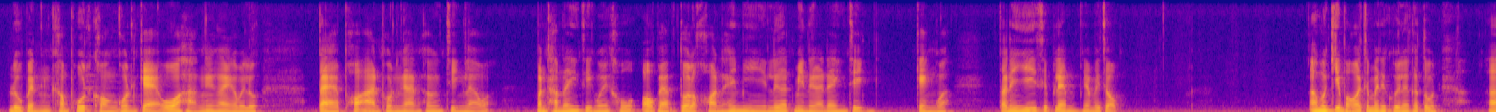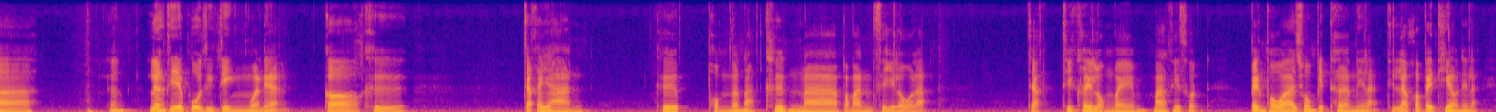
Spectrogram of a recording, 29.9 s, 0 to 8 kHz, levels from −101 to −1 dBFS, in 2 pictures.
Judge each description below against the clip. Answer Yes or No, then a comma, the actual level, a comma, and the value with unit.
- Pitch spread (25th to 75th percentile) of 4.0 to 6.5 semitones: No, average, 2.9 semitones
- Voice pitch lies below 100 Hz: No, low, 125 Hz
